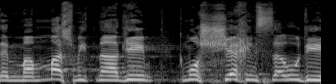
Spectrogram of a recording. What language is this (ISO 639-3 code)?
heb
